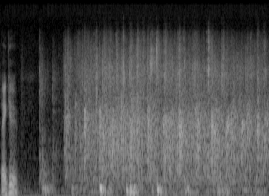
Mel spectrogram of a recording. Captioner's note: audience applauds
